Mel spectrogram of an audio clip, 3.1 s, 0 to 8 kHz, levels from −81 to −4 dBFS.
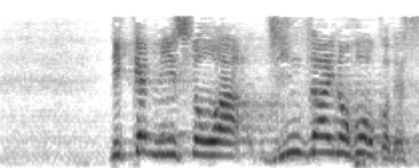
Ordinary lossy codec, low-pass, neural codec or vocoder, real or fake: MP3, 24 kbps; 7.2 kHz; vocoder, 24 kHz, 100 mel bands, Vocos; fake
